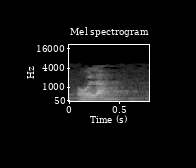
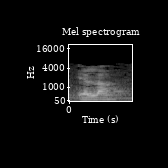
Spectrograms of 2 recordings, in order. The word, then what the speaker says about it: Elah: How do you say that? In Ola? Ela? I was going to ask you that for a church, but didn't do that. Ola sounds like Spanish. Okay. Ela.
